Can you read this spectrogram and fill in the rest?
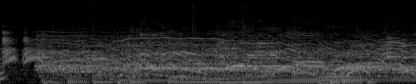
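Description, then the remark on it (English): A crowd cheers and whoops loudly and continuously, many voices overlapping in excited shouts and high yells for about four seconds. “We need the perfect cheer.”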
